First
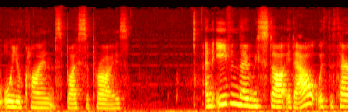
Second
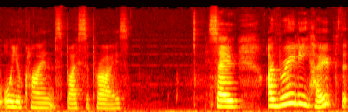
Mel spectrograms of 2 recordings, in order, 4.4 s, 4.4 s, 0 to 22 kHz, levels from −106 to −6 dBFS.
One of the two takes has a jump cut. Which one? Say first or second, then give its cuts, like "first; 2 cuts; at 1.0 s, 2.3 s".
first; 1 cut; at 2.5 s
